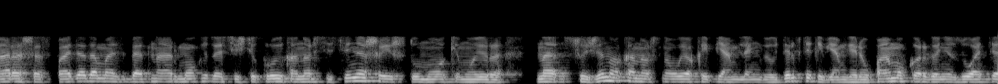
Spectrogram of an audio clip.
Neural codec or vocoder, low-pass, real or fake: none; 3.6 kHz; real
